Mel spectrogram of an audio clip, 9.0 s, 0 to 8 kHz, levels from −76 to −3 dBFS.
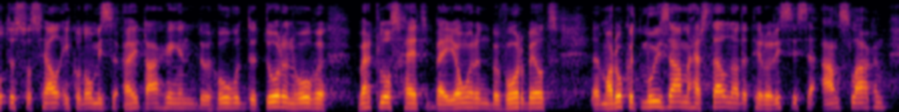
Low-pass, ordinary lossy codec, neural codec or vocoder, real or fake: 7.2 kHz; none; codec, 16 kHz, 2 kbps, X-Codec, HuBERT features, trained on LibriSpeech; fake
